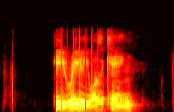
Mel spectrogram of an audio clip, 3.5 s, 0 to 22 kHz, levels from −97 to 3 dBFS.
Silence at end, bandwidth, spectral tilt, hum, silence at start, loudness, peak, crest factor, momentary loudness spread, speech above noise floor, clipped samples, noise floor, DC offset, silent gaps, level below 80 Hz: 0.8 s; 7.4 kHz; -8 dB/octave; none; 1.1 s; -15 LUFS; -2 dBFS; 14 dB; 8 LU; 61 dB; under 0.1%; -75 dBFS; under 0.1%; none; -50 dBFS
